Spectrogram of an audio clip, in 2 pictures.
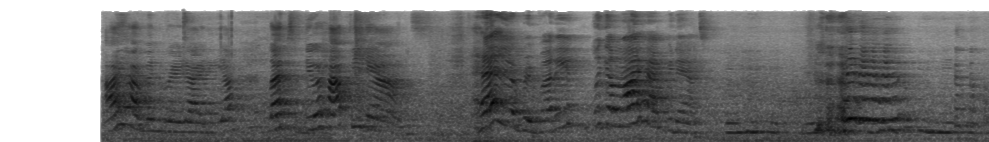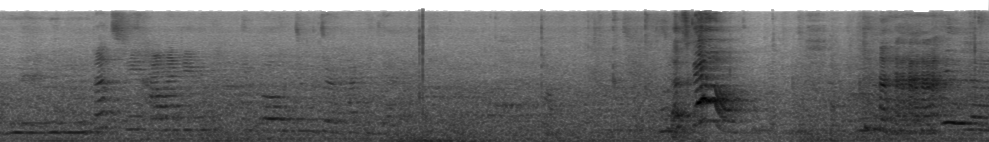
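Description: Children talk and laugh nearby.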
